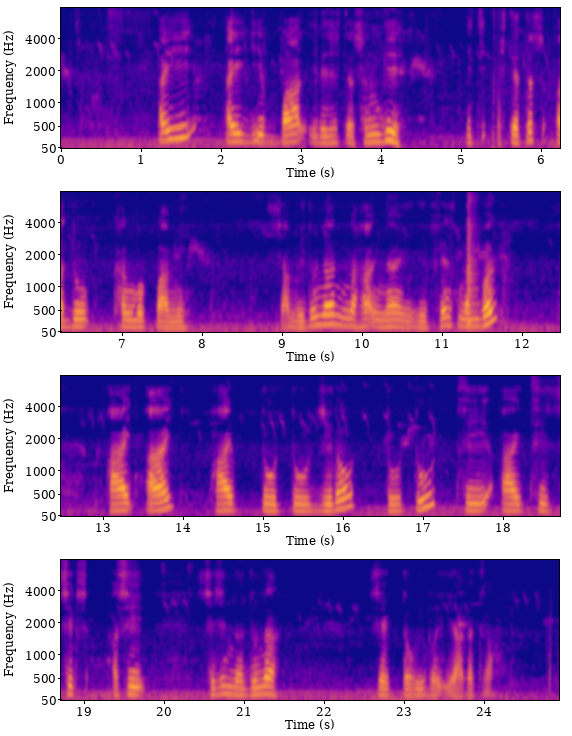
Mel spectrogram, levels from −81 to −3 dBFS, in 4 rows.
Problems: none marked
